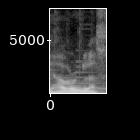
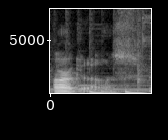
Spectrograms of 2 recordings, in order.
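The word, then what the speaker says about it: hourglass: here no इट्स एयर हावर ग्लास ये हावर ग्लास नहीं pronounce as आर ग्लास last but नॉट द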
